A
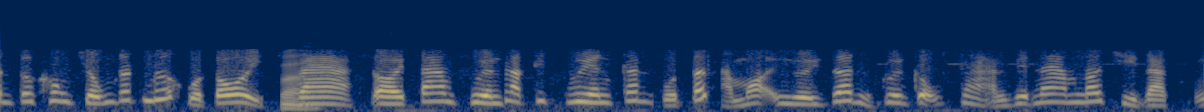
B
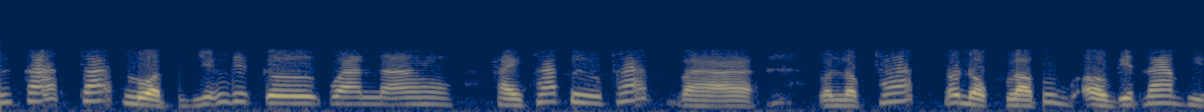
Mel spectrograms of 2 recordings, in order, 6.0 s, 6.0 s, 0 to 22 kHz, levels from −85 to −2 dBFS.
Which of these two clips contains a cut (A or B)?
A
